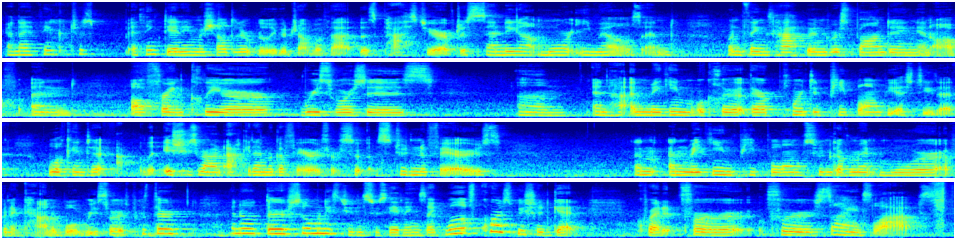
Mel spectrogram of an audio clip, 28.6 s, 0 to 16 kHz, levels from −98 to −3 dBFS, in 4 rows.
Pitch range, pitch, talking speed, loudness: 195-220 Hz, 205 Hz, 200 wpm, -34 LUFS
